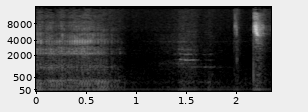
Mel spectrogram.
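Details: A deeply asleep pet, Apollo, snores loudly with a rough fluttering snore and then quiet breathing, recorded zoomed in from across the living room; he did not wake when talked about.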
